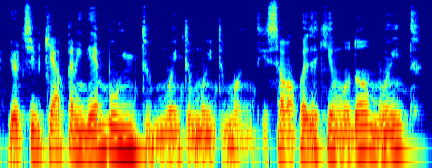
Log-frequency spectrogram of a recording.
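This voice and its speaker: Fast-talking Brazilian man telling stories. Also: medium pitch, husky. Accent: Brazilian Portuguese. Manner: animated storyteller, acts out dialogue in voices. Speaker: guest, logistics sales executive. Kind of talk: casual podcast interview storytelling.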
